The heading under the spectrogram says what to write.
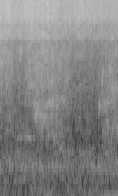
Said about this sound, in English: First thing I'm going to do is just saturate her hair with the water.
